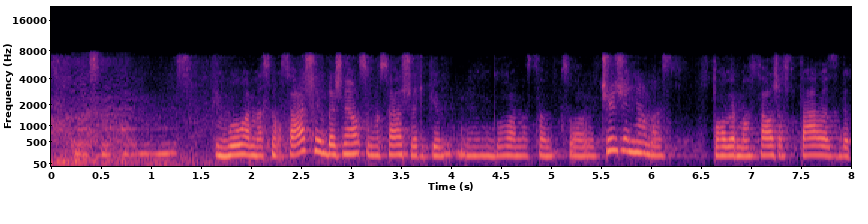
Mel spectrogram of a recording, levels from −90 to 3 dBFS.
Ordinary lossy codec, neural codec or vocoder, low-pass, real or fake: Opus, 16 kbps; codec, 16 kHz, 1.1 kbps, Voila-Tokenizer; 7.2 kHz; fake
